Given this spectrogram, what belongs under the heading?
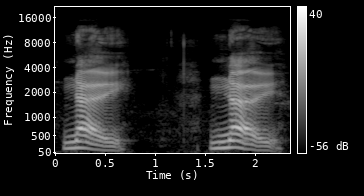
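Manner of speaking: no with a pure, complete British O. Shown as a demonstration. Teacher models British no with a complete O. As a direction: say no with a full British O. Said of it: "For example, they say".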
